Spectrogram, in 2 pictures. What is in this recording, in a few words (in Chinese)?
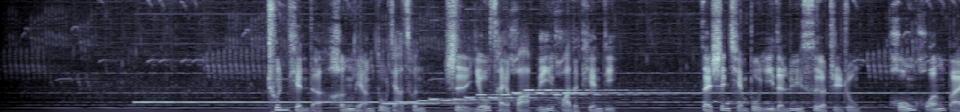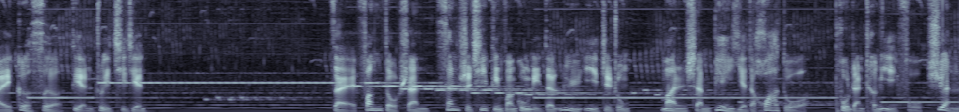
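专题配乐抒情娓娓道来; 横梁渡春天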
